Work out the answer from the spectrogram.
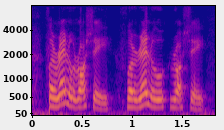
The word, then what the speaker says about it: Ferrero Rocher: So the right pronunciation is Ferrero Rocher. तो देखने में लग सकता है कि ये Ferrero हो, पर सही pronunciation है Ferrero Rocher. It is an Italian chocolate brand, okay?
